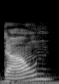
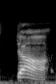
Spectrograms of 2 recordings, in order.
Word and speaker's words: dawn: Instead of down, dow, it's dawn. Dawn.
